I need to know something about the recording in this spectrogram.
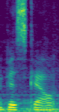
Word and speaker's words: Viscount: Viscount is pronounced. I know I keep saying Viscount and then I say Viscount.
